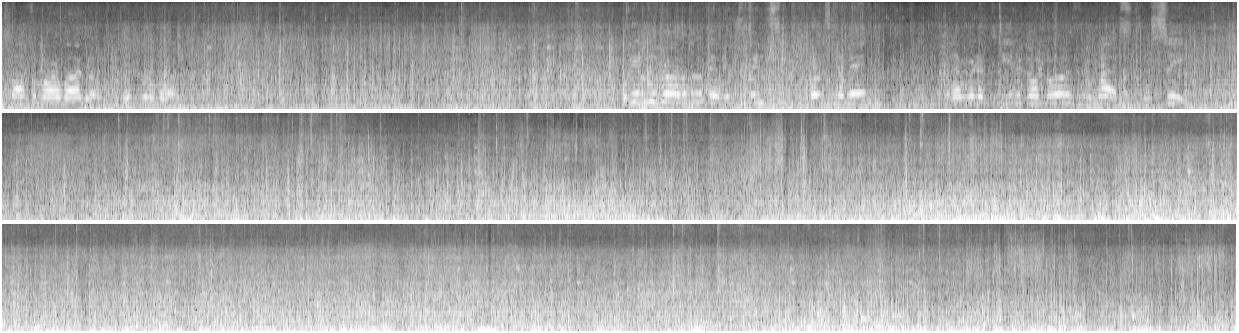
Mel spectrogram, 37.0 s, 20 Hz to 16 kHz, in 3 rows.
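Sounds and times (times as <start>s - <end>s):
strong wind on microphone: 0.0s - 37.0s.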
